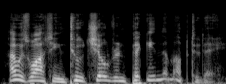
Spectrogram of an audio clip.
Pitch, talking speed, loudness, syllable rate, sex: 165 Hz, 265 wpm, -19 LUFS, 6.2 syllables/s, male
